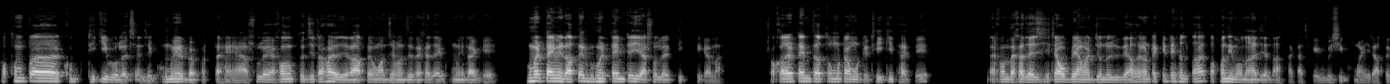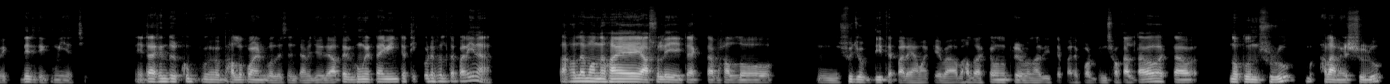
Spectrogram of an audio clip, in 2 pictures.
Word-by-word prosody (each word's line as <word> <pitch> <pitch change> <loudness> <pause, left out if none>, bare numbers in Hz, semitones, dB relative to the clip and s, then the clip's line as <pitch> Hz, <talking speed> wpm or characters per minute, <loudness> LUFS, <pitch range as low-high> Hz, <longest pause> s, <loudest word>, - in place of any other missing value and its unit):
১ম 155 - -2
টা 155 - +8 0.3
খুব 135 - -6
ঠিকই 125 +2 -1
বলেছেন 105 - -3
যে - - -5
ঘুমের 125 0 +2
ব্যাপারটা। 105 - -4
হ্যা, 100 - -4 0.2
আসলে 115 +4 -3
এখনো 125 +1 +2
তো 125 - -2
যেটা 130 - 0
হয় - - +7
যে 110 - +2
রাতে 110 - +2
মাঝে, 110 0 -3
মাঝে 110 +1 -2
দেখা 110 0 -3
যায় 105 - -4
ঘুমের 105 -1 -5
আগে 100 -1 -9 0.4
ঘুমের 160 +2 +6
টাইমে 145 -1 +9
রাতের 135 +3 +6
ঘুমের 135 0 +2
টাইমটাই 130 0 +4
আসলে 110 0 -4
ঠিক 115 - -14
থাকেনা। - - -10 0.5
সকালের 130 +1 +4
টাইমটা 140 -1 +5
তো - - -4
মোটামুটি 120 -4 0
ঠিকই 115 +3 -4
থাকে। - - -6 0.7
এখন 120 - -2
দেখা 120 +1 +4
যায় 115 - +6
যে 110 - -9
সেটাও 125 +1 +5
ব্যায়ামের 115 -1 +3
জন্য 115 - -1
যদি 110 - -5
১/২ 120 +1 0
ঘন্টা 125 +2 -1
কেটে 140 -1 -2
ফেলতে 130 -1 -2
হয় 150 - +2
তখনই 135 -2 +1
মনে 115 -2 -2
হয় 110 - 0
যে, 105 - -2
"না 100 - -6
থাক - - -15
আজকে - - -22
বেশি 100 - -11
ঘুমাই - - -13
রাতের - - -9
একটু - - -40
দেরিতে 120 -3 -4
ঘুমিয়েছি।" 100 -3 -16 0.6
এটা 135 - +1
কিন্তু 135 0 -1
খুব 135 - -4
ও - - -5 0.2
ভালো 110 +1 -2
পয়েন্ট 105 -2 -1
বলেছেন 95 0 -10
যে - - -16
আমি 95 - -11
যদি 100 - -9
রাতের 115 +3 -3
ঘুমের 120 0 -2
টাইমিং 125 0 +1
টা - - -4
ঠিক 125 - -15
করে 140 - -3
ফেলতে 140 - -6
পারি - - -1
না। - - -4 0.7
তাহলে 140 +1 -1
মনে 135 -1 +3
হয় 130 0 +7 0.2
আসলেই 115 +1 -2
এটা 105 - -6
একটা 105 - -5
ভালো 105 0 -4 0.7
উম 100 -1 -11
সুযোগ 120 -3 -3
দিতে 110 -1 -3
পারে - - -2
আমাকে 90 0 -12
বা 90 - -4
ভালো - - -6
একটা - - -13
অনুপ্রেরণা 100 -2 -7
দিতে 90 - -15
পারে। - - -12
পরদিন 95 - -12
সকালটাও 120 +3 -1
একটা 110 - -3 0.5
নতুন 120 0 0
শুরু 120 +5 -1 0.2
অব - - -10
আরামের 110 -3 0
শুরু। 110 +3 -2
120 Hz, 230 wpm, -22 LUFS, 105-130 Hz, 0.7 s, টাইমে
